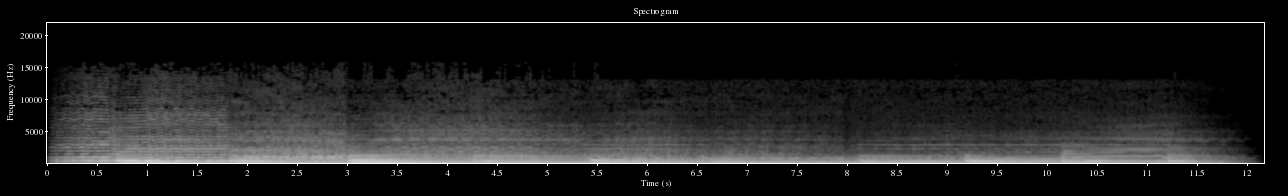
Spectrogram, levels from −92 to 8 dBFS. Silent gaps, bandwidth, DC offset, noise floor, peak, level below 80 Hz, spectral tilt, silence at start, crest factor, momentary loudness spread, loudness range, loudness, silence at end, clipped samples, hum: none; 12 kHz; under 0.1%; -43 dBFS; -4 dBFS; -38 dBFS; -7.5 dB/octave; 0.05 s; 16 dB; 12 LU; 7 LU; -21 LUFS; 0.35 s; under 0.1%; none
